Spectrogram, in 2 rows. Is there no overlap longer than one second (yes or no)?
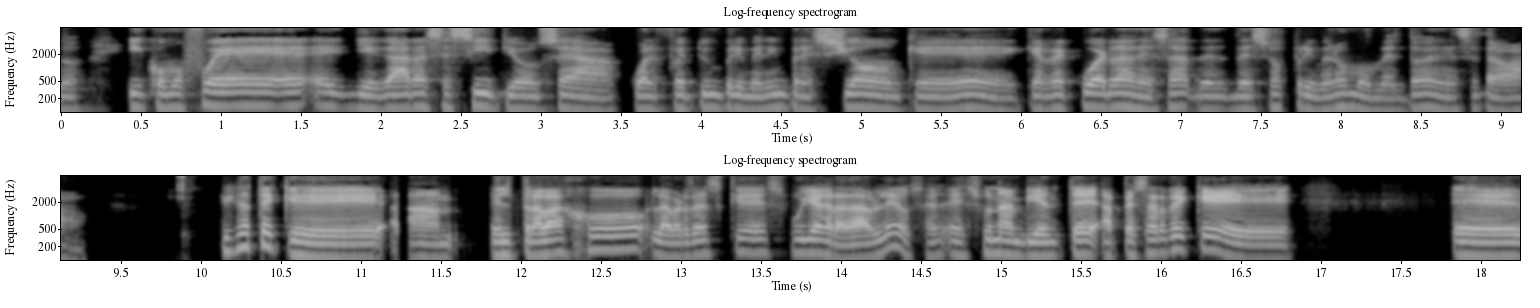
yes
